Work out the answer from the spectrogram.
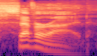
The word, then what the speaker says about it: Severeid: How do you say your last name? Ooh, thank you for asking. It's Severide.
